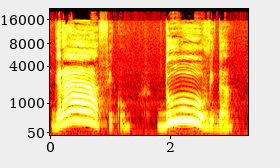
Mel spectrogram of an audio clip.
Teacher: A antepenúltima são as sílabas mais fortes, são as sílabas tônicas. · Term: proparoxítona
